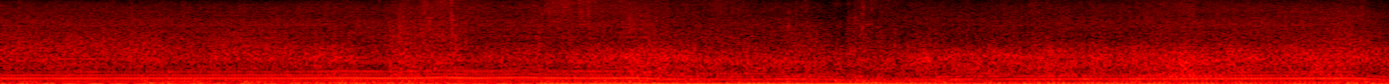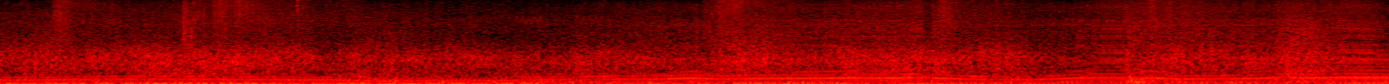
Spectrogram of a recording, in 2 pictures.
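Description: Tyres rustle through grass and brush.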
